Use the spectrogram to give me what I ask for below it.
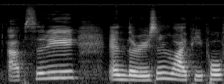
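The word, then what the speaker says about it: Abcde: Oh, and I found like multiple stories about people with like A B C D E spelling name, and it's actually pronounced as Absidy.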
